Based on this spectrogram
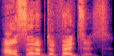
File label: Self Task Defenses, Soldier Male; Soldier Male 02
